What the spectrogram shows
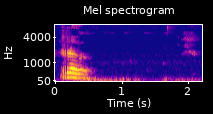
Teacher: आगे आता है प्रंकपित र। जब इसको बोलेंगे तो जीभ हमारे तालु को छूकर एक रगड़ पैदा करेगी, भाव कंपन पैदा करेगी, तब इसका उच्चारण होगा र।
